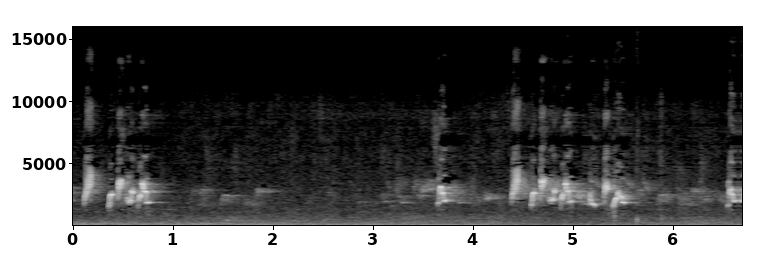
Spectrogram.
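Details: Stimulation song of the red-whiskered bulbul for caged birds: an opening rapid four-note whistled phrase, a quiet stretch, then a long bubbling run of chirpy notes.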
